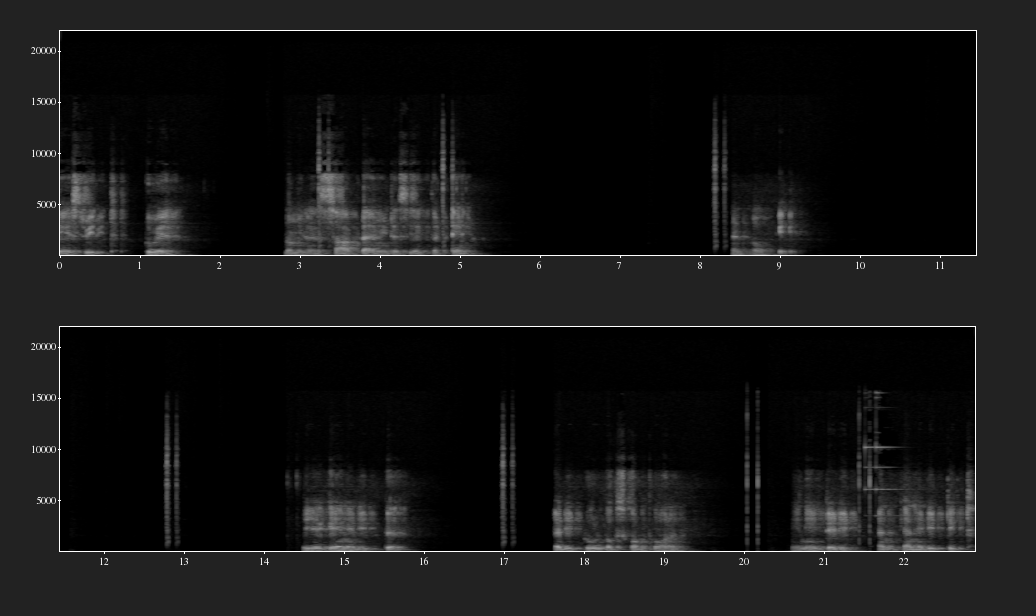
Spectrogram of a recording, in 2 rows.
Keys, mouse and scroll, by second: 9.0 double click, 14.2 right click.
